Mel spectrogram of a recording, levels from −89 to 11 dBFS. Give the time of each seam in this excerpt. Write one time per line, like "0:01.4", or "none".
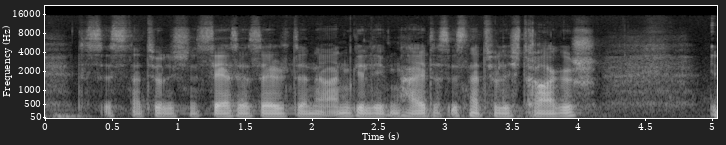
0:02.9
